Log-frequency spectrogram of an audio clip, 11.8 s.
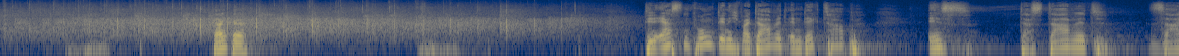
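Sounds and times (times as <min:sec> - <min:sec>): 
short applause for the technical team: 0:00.0 - 0:06.4
speech: 0:02.2 - 0:02.6, 0:06.4 - 0:08.7, 0:09.3 - 0:11.7.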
